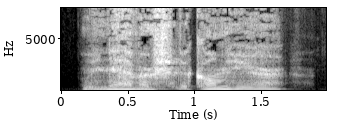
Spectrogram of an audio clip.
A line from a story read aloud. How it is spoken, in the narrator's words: Beau whispered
